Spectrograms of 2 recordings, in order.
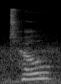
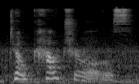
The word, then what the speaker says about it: Tocopherol: The last one was tocouterols, Tocopherol.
